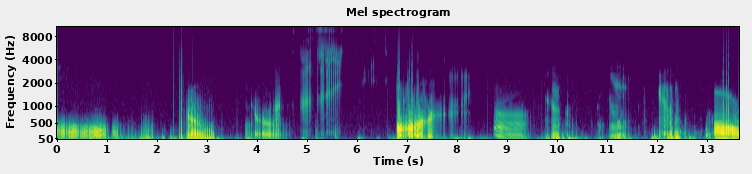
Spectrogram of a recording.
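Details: Hunger stomach growling recorded from the person's own belly: long low gurgling, rumbling and squeaking growls with short pauses; normal borborygmi.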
